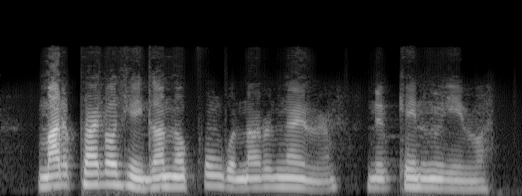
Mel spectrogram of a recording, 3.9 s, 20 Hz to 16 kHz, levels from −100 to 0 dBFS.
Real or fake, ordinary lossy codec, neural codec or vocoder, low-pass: fake; none; codec, 16 kHz, 0.5 kbps, X-Codec, HuBERT features, trained on general audio; 7.2 kHz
